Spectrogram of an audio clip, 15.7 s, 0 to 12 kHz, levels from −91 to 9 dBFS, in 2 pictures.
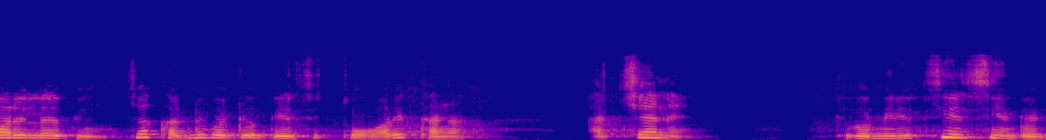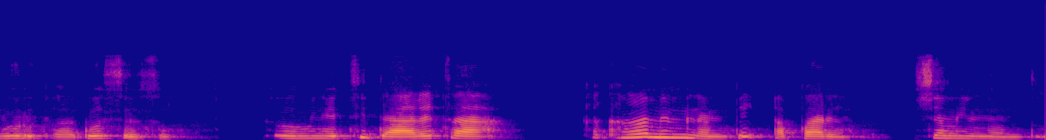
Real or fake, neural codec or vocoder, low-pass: fake; codec, 16 kHz, 16 kbps, FunCodec, trained on LibriTTS, 50 frames a second; 7.2 kHz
